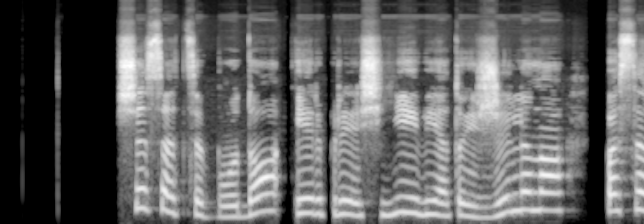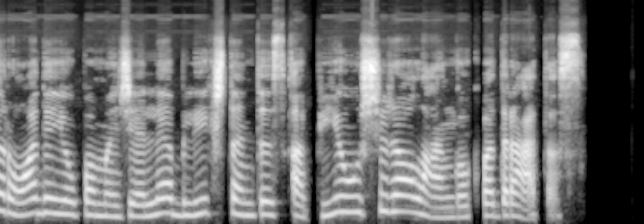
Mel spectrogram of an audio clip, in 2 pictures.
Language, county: Lithuanian, Alytus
